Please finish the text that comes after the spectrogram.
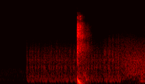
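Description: In a PUBG match, a single sharp gunshot cracks out against a low steady background of game ambience, fairly loud and isolated with no talk.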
